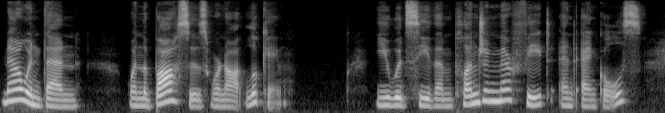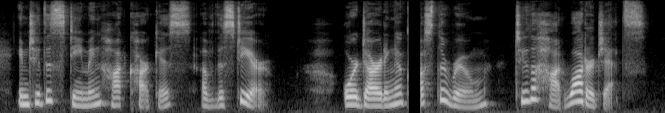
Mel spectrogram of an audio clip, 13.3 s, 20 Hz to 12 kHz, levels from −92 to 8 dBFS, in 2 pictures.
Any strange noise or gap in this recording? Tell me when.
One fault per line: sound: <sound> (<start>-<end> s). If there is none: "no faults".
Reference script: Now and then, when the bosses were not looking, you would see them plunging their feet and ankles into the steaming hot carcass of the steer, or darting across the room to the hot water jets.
sound: dropout (10.7-10.9 s)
